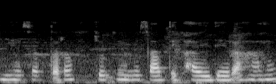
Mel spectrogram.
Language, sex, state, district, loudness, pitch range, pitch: Hindi, female, Chhattisgarh, Bastar, -17 LUFS, 200-215 Hz, 210 Hz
